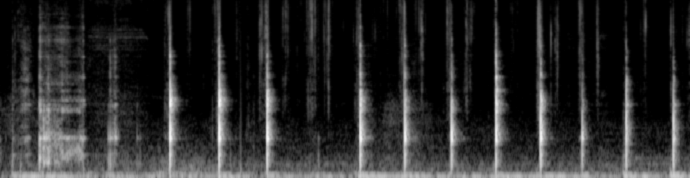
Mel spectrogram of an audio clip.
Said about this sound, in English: We need the bananas. Okay. Peel them and slice them.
